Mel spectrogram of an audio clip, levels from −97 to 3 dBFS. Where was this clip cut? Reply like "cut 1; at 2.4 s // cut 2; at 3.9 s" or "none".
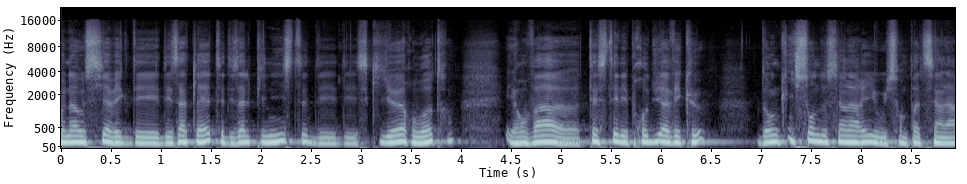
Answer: cut 1; at 7.2 s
